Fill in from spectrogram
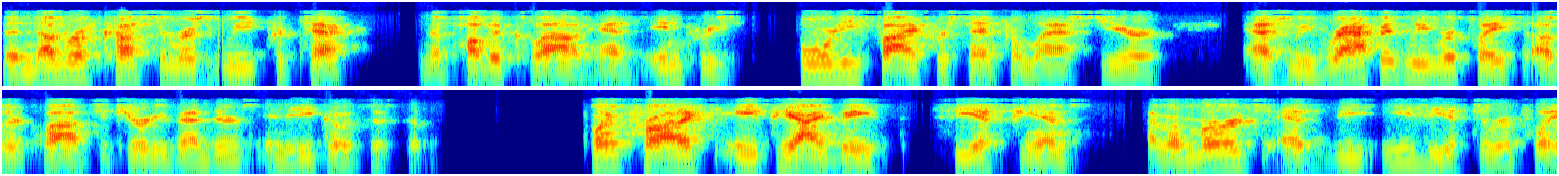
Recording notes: Fiscal Third Quarter 2024 Results Conference Call.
